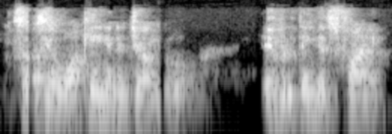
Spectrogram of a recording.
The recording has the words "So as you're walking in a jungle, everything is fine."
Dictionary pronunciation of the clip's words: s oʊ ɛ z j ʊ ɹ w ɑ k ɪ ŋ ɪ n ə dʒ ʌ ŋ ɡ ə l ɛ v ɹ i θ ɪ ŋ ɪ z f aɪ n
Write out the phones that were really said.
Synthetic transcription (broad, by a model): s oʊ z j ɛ w ɑ k ɪ ŋ ɪ n ə dʒ ʌ ŋ ɡ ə l ɛ v ɹ i θ ɪ ŋ ɪ z f aɪ n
